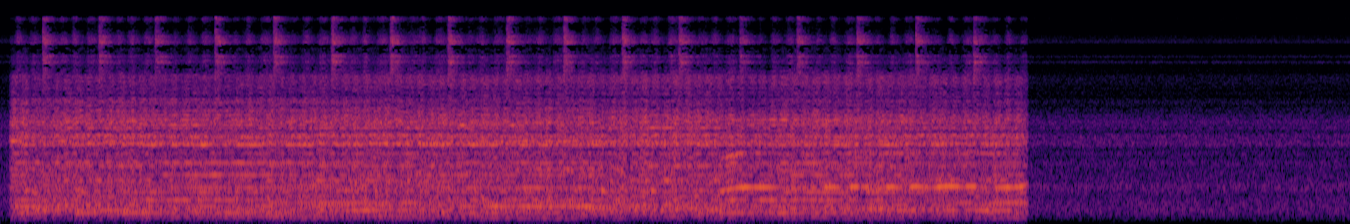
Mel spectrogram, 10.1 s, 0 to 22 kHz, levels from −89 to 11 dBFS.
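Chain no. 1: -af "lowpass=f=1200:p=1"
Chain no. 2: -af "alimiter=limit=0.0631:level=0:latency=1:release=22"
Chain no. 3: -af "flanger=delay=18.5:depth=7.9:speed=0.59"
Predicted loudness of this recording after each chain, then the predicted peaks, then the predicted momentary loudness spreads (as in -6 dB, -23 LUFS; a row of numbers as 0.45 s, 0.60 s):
-33.0 LUFS, -31.5 LUFS, -32.0 LUFS; -20.0 dBFS, -24.0 dBFS, -19.5 dBFS; 2 LU, 1 LU, 1 LU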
